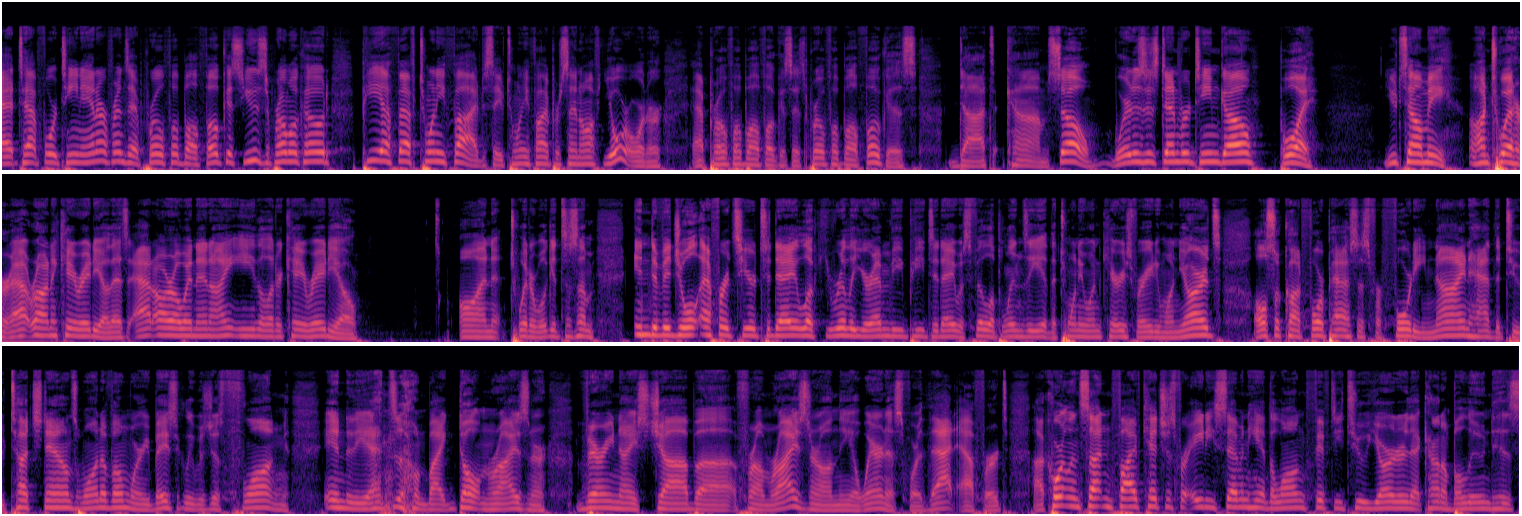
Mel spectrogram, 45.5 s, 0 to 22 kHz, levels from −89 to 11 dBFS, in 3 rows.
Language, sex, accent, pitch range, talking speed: English, male, American, 120-165 Hz, 175 wpm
